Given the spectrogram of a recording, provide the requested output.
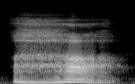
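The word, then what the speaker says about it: ح: Ha. One more time. Ha pronounced from throat. And this is upper part of throat, middle part of throat, and lower or farthest part of throat.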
